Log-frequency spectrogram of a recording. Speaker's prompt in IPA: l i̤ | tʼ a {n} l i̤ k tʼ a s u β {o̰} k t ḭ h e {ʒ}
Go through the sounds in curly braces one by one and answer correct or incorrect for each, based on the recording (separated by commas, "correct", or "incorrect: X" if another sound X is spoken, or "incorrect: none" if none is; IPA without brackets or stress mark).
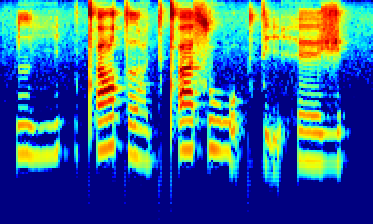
incorrect: tˤ, correct, correct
